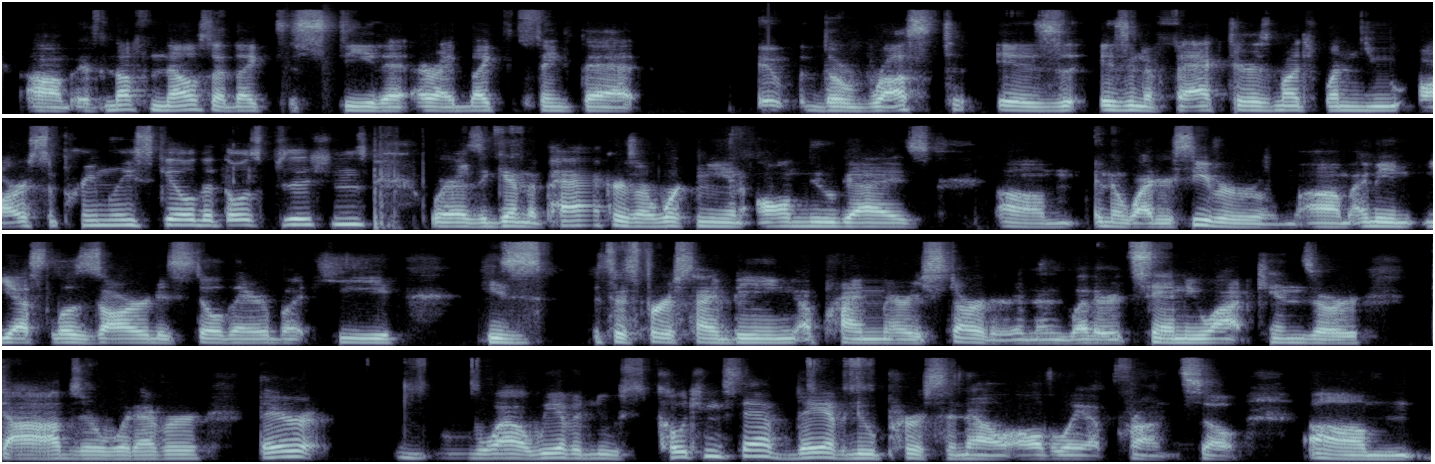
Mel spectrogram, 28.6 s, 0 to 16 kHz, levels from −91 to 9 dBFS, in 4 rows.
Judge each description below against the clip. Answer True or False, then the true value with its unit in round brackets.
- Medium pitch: False (125 Hz)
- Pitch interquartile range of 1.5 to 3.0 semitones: True (2.5 semitones)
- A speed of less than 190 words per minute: False (200 wpm)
